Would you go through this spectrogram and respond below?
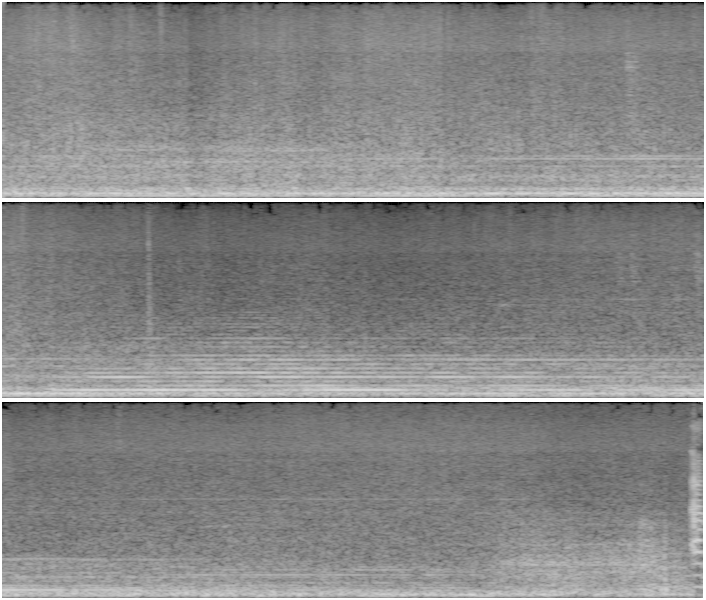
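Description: A nuclear icebreaker ship ploughs through Arctic ice, a loud, continuous deep rumble with droning engine tones that rise and shift, heard alone without voices.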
